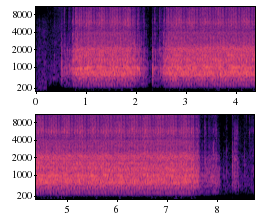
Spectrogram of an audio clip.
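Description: A sewing machine stitches terry cloth for a burp cloth, running in a steady loud whir that stops briefly for a pivot at the corner, then continues for several seconds before halting.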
